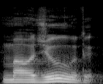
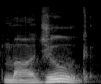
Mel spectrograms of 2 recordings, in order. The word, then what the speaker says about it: मौजूद: फिर है मौजूद, देखिए ज में बड़े ऊ की मात्रा है तो इसलिए हमने थोड़ा सा लंबा इसका उच्चारण किया। मौजूद, बोलिए मेरे साथ, मौजूद, बिल्कुल सही।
